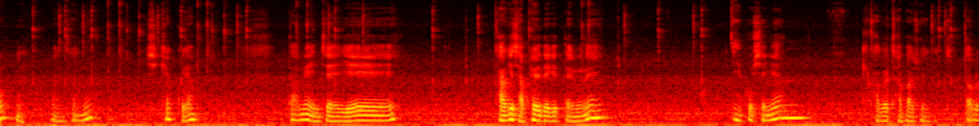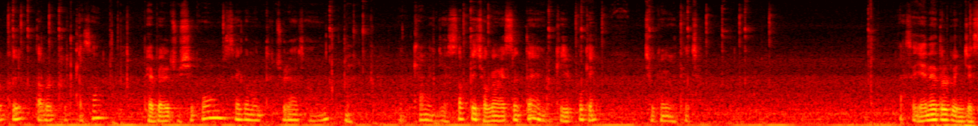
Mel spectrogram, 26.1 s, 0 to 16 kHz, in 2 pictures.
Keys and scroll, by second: 5.9 alt+`, 7.9 alt+`, 11.8 alt+2, 14.5 alt+shift+b, 17.9 ctrl+alt+`, 18.7 3.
